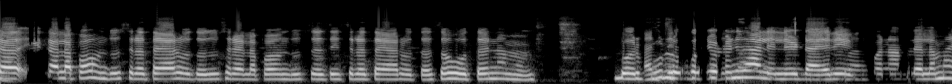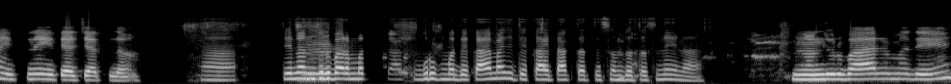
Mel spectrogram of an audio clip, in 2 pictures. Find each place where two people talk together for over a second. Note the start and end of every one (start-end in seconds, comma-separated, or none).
6.5-8.7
